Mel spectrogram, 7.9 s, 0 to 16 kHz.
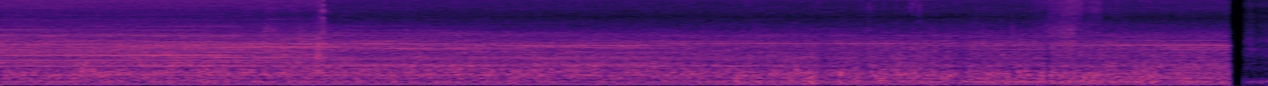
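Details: Over-15-year-old 3-ton home AC compressor after installing a 5-2-1 hard-start kit, with inrush current much reduced: steady low hum and fan rush with no stutter or labouring; running smoothly.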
